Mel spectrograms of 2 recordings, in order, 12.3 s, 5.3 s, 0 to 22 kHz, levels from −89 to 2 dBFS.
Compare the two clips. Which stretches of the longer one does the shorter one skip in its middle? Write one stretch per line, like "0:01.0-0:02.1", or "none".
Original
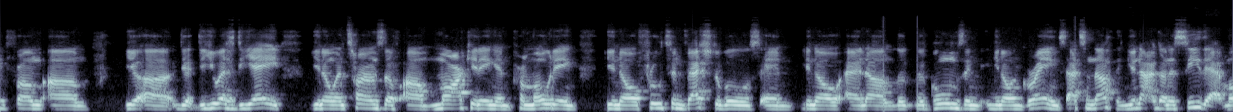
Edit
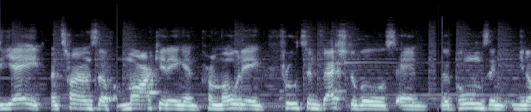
0:03.4-0:04.1
0:05.9-0:06.5
0:08.0-0:09.1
